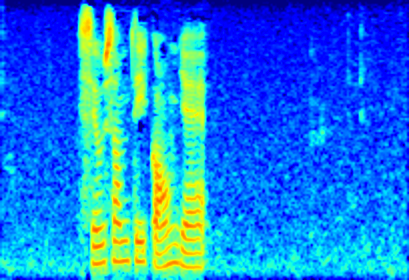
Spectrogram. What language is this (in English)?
Cantonese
